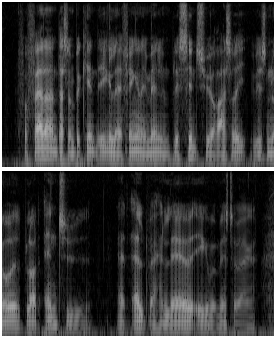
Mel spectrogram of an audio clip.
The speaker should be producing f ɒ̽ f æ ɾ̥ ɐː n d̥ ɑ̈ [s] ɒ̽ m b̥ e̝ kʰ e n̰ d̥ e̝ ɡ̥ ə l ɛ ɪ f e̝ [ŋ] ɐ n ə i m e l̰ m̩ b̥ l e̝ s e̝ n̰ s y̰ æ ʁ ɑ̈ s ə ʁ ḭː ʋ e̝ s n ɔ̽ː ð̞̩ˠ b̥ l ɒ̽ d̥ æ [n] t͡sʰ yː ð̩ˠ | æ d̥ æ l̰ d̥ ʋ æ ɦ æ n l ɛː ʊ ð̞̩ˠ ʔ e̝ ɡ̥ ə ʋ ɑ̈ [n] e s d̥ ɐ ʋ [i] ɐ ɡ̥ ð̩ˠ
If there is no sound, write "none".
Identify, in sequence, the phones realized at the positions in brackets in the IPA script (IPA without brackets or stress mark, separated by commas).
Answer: s, ŋ, n, m, æ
